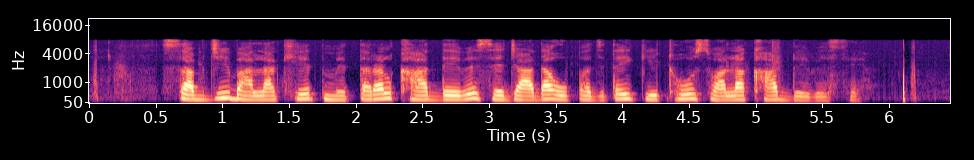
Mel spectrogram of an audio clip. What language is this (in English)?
Magahi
